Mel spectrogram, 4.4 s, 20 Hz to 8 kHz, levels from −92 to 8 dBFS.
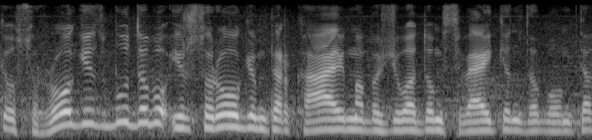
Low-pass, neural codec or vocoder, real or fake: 7.2 kHz; none; real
